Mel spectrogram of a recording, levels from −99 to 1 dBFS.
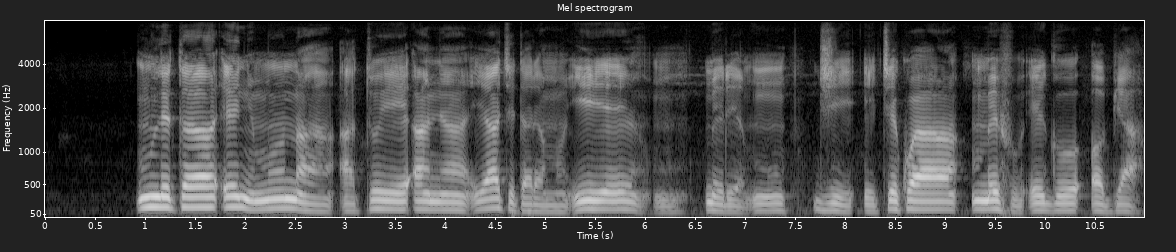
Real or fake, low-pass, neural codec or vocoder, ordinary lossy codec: real; none; none; none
